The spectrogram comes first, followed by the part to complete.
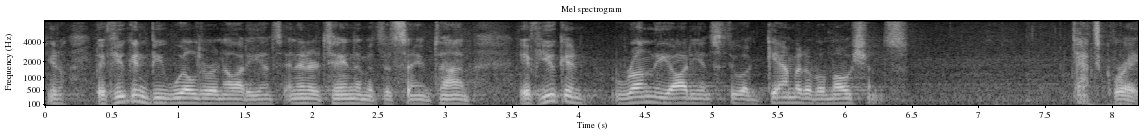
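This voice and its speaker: With an American accent, a man talks at a fairly quick pace, his medium pitch held to fairly even intonation. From United States. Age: 60s. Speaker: rock singer. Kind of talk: interview answer.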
